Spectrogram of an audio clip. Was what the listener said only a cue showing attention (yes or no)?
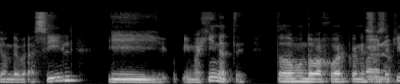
yes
